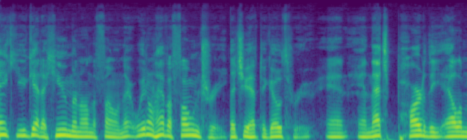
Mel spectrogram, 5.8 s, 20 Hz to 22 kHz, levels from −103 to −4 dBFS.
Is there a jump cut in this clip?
yes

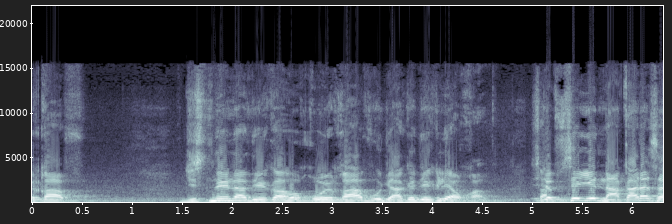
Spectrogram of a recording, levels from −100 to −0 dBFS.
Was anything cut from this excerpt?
yes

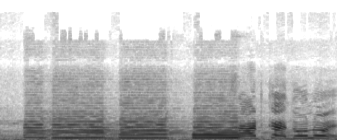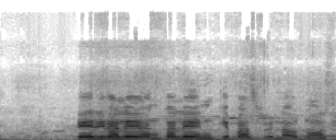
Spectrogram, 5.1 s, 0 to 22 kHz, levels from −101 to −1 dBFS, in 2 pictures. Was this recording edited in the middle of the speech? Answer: yes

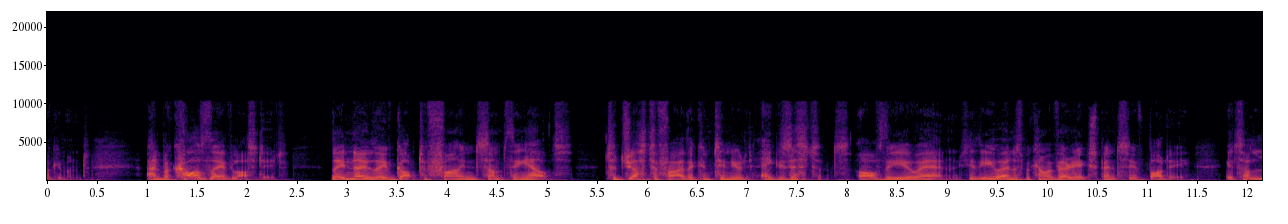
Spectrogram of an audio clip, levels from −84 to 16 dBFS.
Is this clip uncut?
no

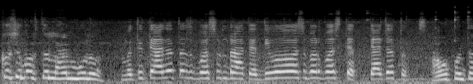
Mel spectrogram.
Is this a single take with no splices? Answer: yes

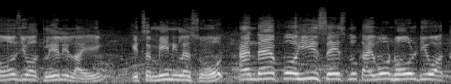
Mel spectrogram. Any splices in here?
yes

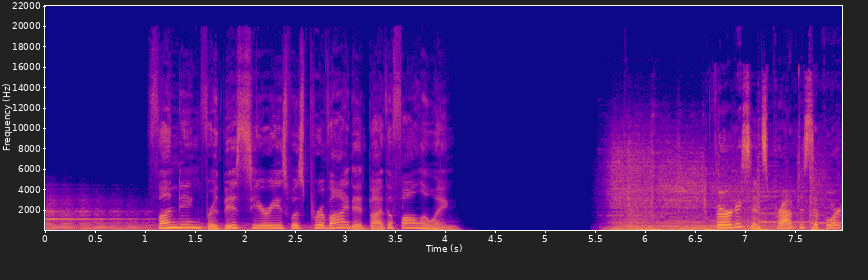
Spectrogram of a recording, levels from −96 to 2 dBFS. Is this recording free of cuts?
no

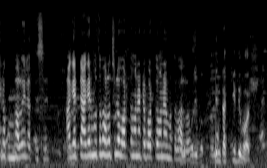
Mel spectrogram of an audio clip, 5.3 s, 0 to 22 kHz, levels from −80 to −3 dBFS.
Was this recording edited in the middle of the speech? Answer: yes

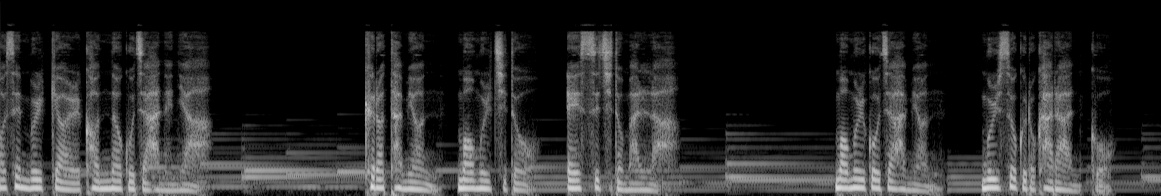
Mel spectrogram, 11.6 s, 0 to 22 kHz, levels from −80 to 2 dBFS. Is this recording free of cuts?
no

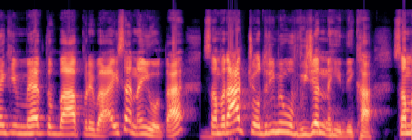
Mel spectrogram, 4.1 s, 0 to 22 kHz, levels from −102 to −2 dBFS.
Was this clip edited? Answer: yes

